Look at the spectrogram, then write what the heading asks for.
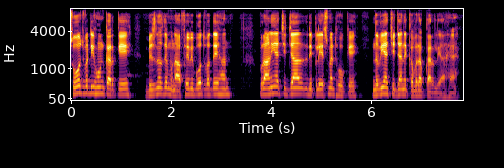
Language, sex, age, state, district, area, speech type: Punjabi, male, 30-45, Punjab, Jalandhar, urban, spontaneous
